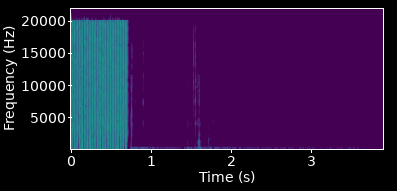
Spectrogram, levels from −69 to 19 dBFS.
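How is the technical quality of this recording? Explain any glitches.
The opening is badly damaged. Compressed stream played as audio, 0 to 0.74 s: undecoded AC-3 data is output as samples, giving loud chattering static, 13.3 ms noise bursts repeating 31.25 times a second.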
